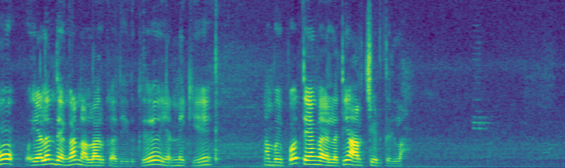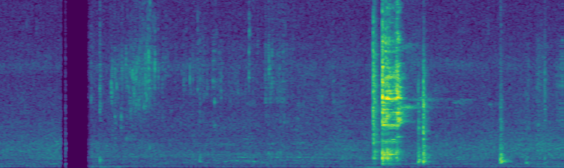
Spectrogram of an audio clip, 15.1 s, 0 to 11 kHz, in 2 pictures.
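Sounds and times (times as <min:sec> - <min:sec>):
water poured onto coconut: 0:08.8 - 0:11.6
steel vessels clinking and knocking: 0:12.6 - 0:13.4.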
